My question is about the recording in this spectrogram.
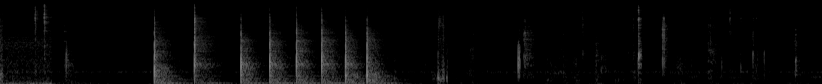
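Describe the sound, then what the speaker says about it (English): Gentle hammer taps seat a threaded nut into a 3D-printed brush holder part for an E3D toolchanger: a few scattered light ticks, then a quick run of six or seven sharp, close knocks, followed by softer, irregular clicks. "Gentle blows with a hammer ensure the necessary fit in the printed part"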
